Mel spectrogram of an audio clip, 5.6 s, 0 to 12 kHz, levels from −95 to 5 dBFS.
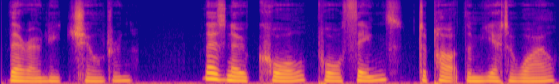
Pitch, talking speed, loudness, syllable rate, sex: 155 Hz, 140 wpm, -19 LUFS, 4.2 syllables/s, female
